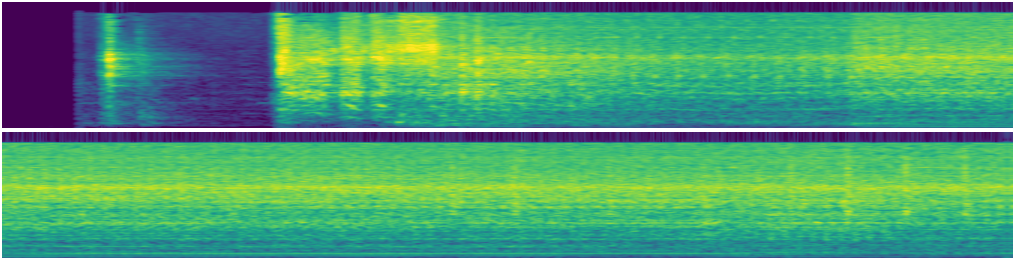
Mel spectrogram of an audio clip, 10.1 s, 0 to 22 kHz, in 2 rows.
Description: 6:49 صوت نقر معدني من كراسي عمود الكرنك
